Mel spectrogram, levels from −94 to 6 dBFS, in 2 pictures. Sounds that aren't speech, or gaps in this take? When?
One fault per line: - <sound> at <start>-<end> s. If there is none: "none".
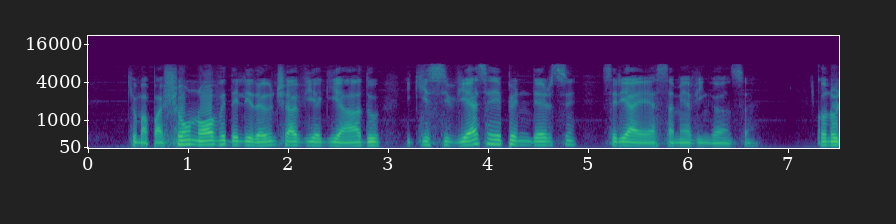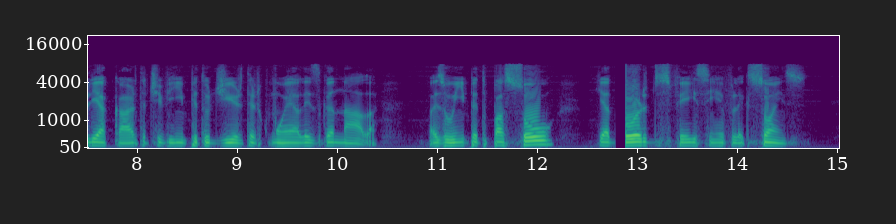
- dropout at 12.8-12.9 s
